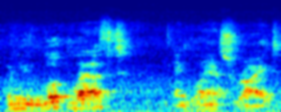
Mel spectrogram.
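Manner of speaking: quiet unhurried cues, guiding the form; serene tai chi cues. Acted.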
